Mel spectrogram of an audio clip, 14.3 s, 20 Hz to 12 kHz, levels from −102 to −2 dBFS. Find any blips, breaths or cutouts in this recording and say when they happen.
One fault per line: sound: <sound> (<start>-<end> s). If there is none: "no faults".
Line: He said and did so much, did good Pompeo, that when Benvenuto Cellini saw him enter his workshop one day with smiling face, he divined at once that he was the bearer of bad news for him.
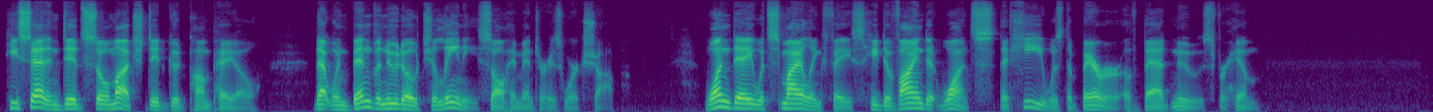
no faults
